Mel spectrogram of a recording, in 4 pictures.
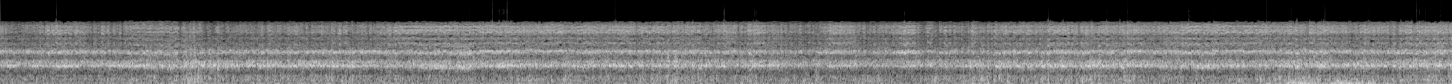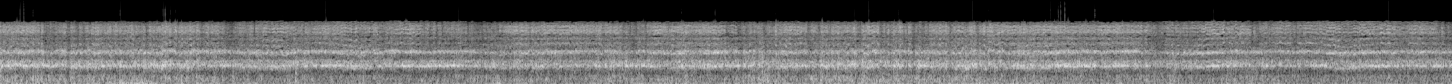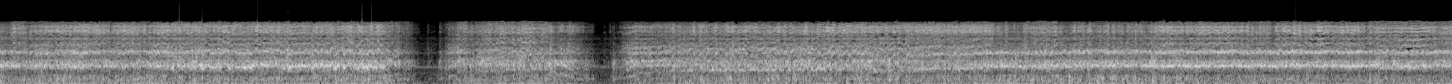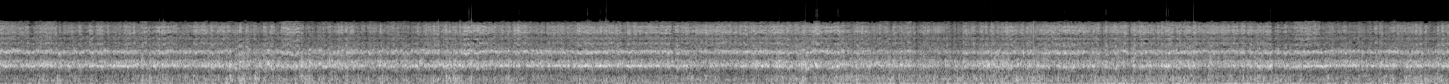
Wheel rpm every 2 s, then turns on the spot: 230, 230, 230, 230, 230, 230, 230, 230, 230, 220, 230, 230, 220, 230, 220, 210, 140, 90, 160, 200, 230, 230, 230, 220, 230, 230, 230, 230, 230.
none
